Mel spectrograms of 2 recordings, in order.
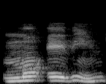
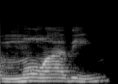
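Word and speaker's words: מוֹעֲדִים: En plural es Moadim, no es Moedim, sino Moadim, Moadim, porque la desinencia plural final, in, Moadim, volatiliza, o les hago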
